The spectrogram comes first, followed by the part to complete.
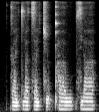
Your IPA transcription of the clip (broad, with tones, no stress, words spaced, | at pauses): ka˧jt̪ja˧t͡sa˧j t͡ɕɔ̃˨t̚pʰa˦w | sja˧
